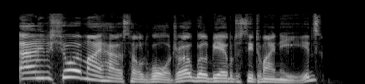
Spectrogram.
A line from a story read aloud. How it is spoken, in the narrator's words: said, perhaps a trifle sharply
